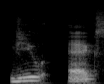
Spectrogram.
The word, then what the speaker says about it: Vuex: Vue, a gente tem a Vuex ou Vue, se você falar como francês, que não vai pronunciar o X. Então não tem claramente maneira correta, vamos usar Vuex.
